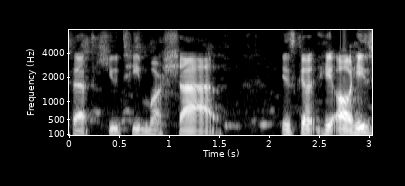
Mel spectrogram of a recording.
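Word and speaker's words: QT Marshall: you gotta say his name just like that QT marshad he's gonna he oh he's just getting hammered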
